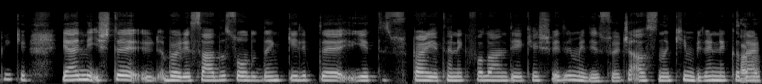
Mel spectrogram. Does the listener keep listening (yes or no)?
yes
